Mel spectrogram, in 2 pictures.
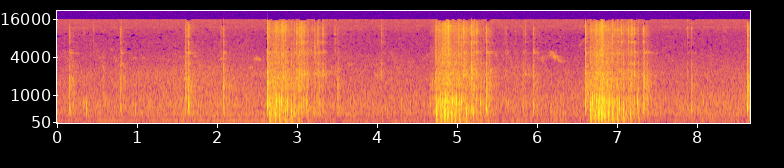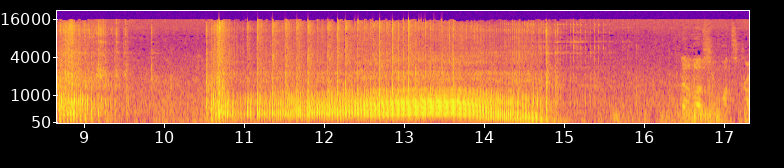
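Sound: McCulloch 550 chainsaw engine starting

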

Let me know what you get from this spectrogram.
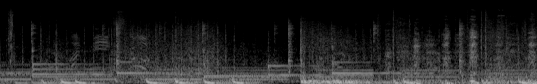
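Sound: attack dog panting and running in a video game (Call of Duty)

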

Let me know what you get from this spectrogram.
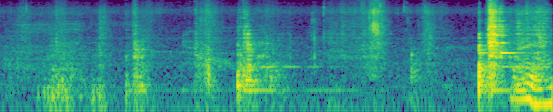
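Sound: stirring fish pickle mixture with chilli powder

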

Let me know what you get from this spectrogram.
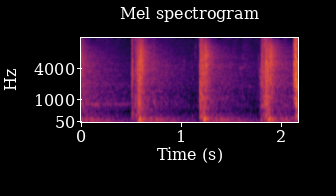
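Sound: people stomping their feet loudly

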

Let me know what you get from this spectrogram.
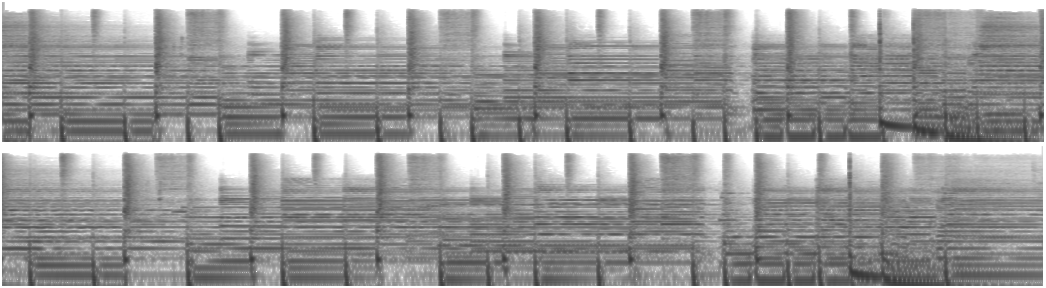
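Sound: drums from BFD Player free drum plugin

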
